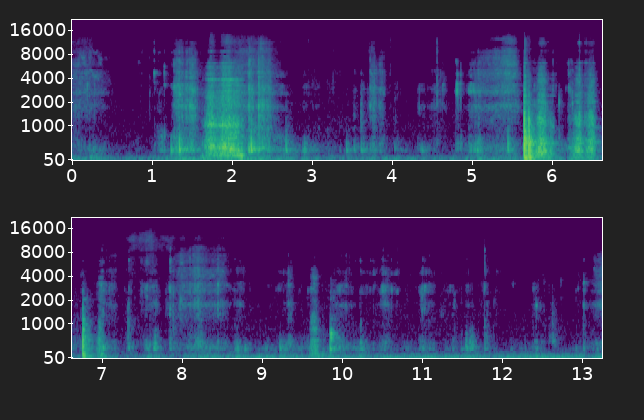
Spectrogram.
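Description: Close-up chewing of a mouthful of food, with a louder stretch of chewing about two seconds in. A single sharp knock, the loudest sound, comes a little before the middle.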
